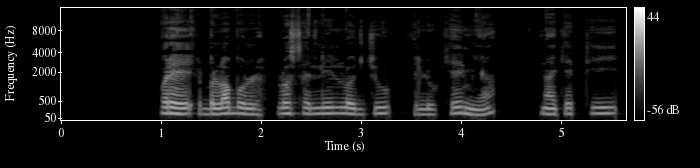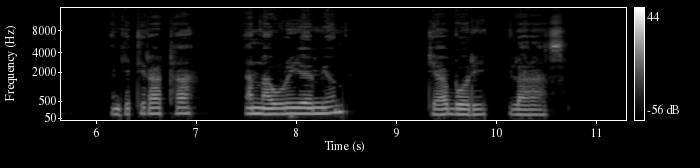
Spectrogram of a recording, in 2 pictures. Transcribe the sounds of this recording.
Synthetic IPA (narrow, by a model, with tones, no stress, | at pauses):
wɔ˦ɾei˨lbə˨la˦bu˨llɔ˦se˨li˦lo˨d͡ʒu˦ | e˨lu˨kʰe˦mi˨a | na˨kti | a˨ŋke˨ti˦ɾa˦tʰa˦ | ja˦na˨u˦ɾi˦ɛmjɔ˦n | ti˨abo˨ɾi˦ | i˨laɾas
